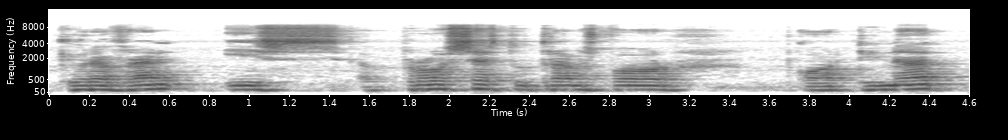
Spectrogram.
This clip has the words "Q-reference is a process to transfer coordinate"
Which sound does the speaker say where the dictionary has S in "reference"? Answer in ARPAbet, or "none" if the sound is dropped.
none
